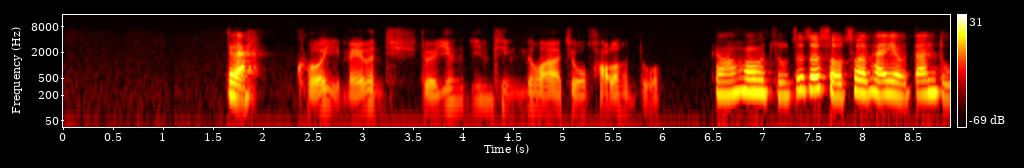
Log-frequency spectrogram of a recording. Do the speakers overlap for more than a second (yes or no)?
no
